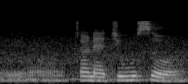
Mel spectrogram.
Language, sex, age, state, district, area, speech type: Goan Konkani, female, 45-60, Goa, Murmgao, rural, spontaneous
